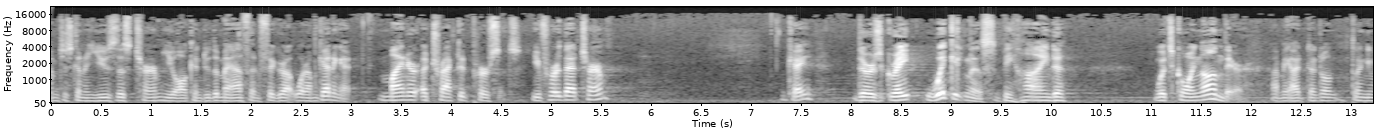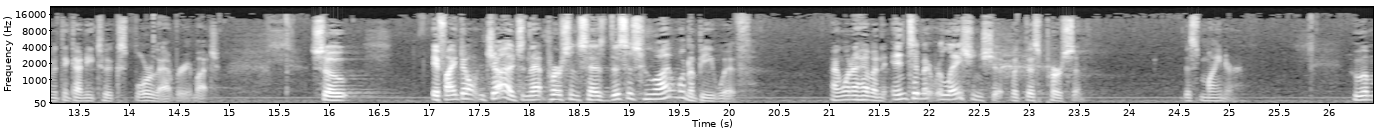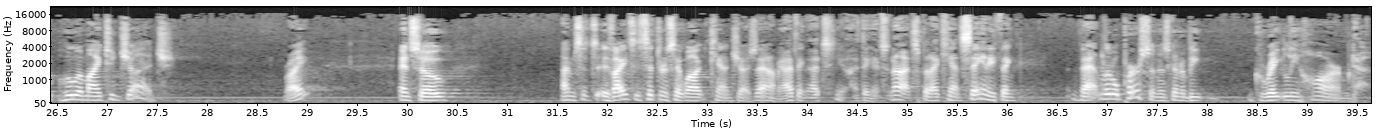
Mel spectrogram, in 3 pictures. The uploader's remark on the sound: answers questions from the audience.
